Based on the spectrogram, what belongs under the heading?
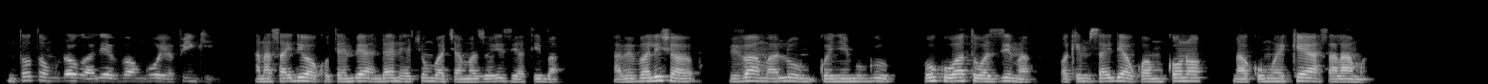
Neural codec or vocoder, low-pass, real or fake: none; 5.4 kHz; real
